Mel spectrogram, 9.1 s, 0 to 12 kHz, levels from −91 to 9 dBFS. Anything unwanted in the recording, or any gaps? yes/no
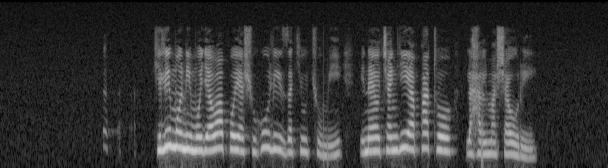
yes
